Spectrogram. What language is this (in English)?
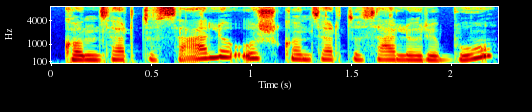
Lithuanian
